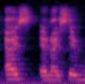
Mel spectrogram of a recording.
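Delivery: ordinary delivery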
